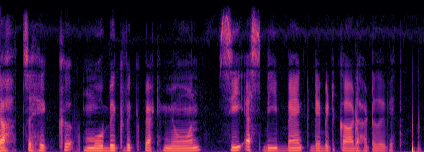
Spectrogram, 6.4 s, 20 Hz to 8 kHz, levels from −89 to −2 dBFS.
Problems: none marked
